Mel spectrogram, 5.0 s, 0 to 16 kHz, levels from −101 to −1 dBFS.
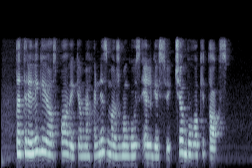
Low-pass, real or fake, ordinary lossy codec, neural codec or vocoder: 7.2 kHz; real; MP3, 96 kbps; none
